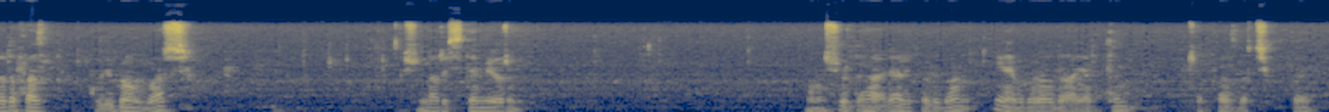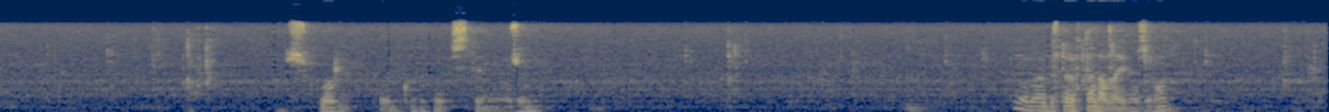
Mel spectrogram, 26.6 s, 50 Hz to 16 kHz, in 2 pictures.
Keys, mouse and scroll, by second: 0.5 alt+click, 1.1-3.8 drag, 3.8-6.7 ctrl+alt+shift+drag, 7.0 ctrl+click, 11.3-14.8 drag, 15.5-20.9 ctrl+alt+shift+drag, 20.9-25.2 ctrl+drag, 25.3 ctrl+shift+click.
